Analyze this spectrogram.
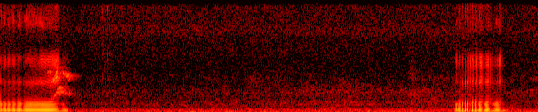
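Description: A Pekingese dog snores in two loud, raspy, buzzing breaths about five seconds apart.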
